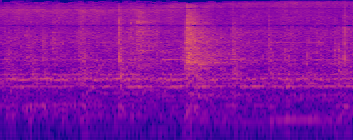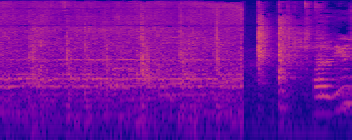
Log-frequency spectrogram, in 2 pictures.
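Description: Treadmill motors whir steadily.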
